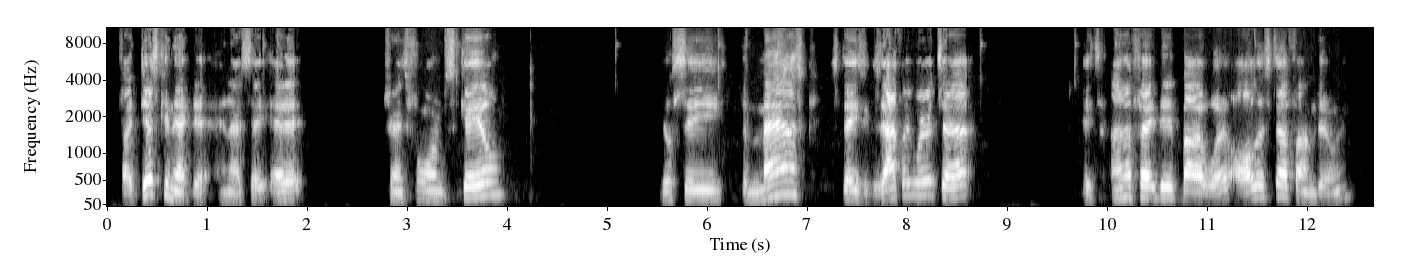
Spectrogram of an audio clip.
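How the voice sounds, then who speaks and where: Long, frequent pauses break up a man's speech at a fairly slow pace. His pitch is fairly high and his intonation lively. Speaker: teacher. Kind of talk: lecture.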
